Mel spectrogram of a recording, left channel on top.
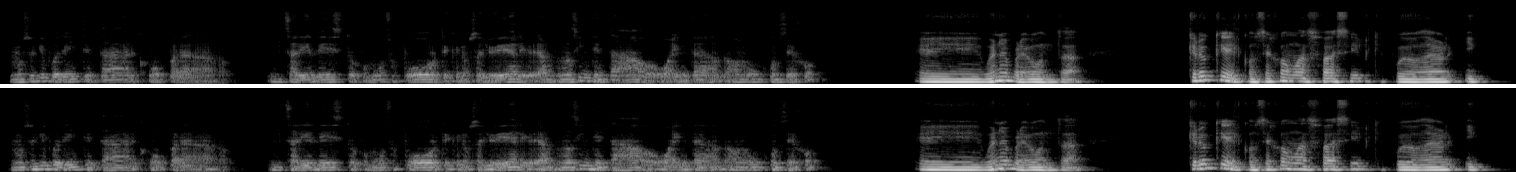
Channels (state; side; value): normal; both; correlation 0.81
